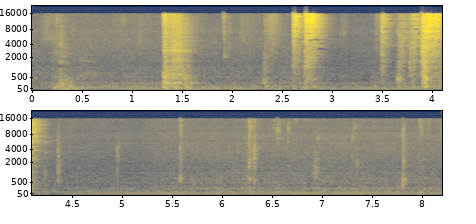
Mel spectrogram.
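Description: Glass pot lid clattering and clinking against a metal cooking pot as it is handled and lifted off, with several sharp knocks in the first four seconds. After that a steady low hum remains, with a few faint ticks.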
